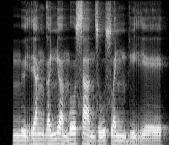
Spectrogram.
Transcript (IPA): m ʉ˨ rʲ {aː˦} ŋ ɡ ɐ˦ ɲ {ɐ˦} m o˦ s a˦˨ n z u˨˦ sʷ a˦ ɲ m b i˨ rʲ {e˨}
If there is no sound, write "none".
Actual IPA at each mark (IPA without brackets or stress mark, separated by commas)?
a˦, ɐ˦˨, e˨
